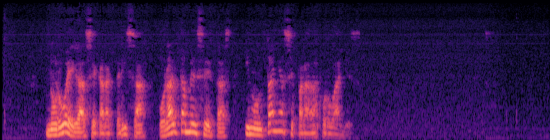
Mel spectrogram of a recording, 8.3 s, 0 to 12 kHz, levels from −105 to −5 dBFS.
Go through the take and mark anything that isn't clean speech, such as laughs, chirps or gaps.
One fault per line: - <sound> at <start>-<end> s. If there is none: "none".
none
